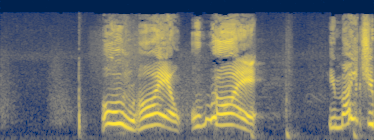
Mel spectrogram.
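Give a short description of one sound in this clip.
A man speaks loudly and with exasperation, close by.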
